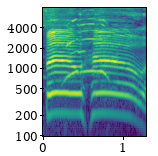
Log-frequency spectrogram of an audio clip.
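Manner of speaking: high, loud fake sobbing with drawn-out hoo. Mocking upset people in footage: mock crying. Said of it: "they're horrified by all this".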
